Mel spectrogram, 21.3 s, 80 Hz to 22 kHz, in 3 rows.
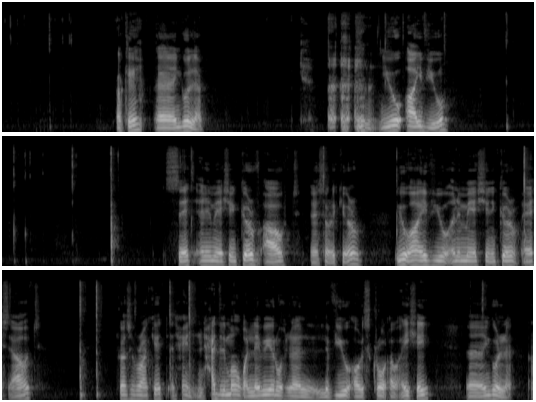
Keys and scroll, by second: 5.1 shift+{, 7.4 shift+|, 9.3 shift+s, 10.8 Up, 11.4 Return, 14.1 Return, 14.5 Right, 15.5 Return.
